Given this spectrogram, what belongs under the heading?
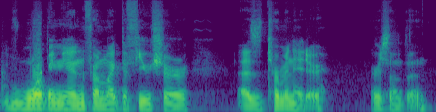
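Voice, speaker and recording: A man's voice: on the low side, fairly even intonation, normal speed, darkish tone. A man co-hosting a virtual event, talking casually and jokingly over a video call.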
